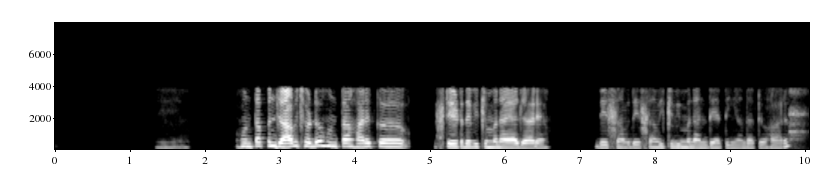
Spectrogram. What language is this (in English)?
Punjabi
